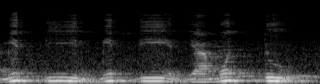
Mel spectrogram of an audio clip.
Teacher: ujung lidah ditaruh di langit-langit yang keras nah yang membedakan itu kalau Dal dia enggak punya Hames · Ditekan caranya supaya nggak keluar hamasnya, ujung lidahnya harus kuat ya. Middin, middin, yamuddu, supaya nggak keluar hamas, ujung lidahnya harus kuat.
